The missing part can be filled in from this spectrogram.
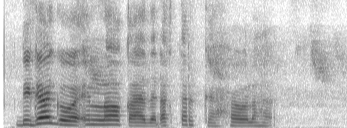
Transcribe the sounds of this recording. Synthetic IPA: d̪ɪɣaːɣɐwɑːʔɪnlɔːqɑːðɛɖɑqt̪ʰɐrkʰɐħɔːlɐɦɐ

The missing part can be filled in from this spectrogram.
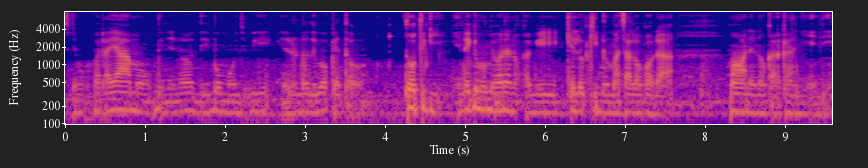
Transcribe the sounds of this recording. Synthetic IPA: sdimokɔkatajamɔbinedɔd̪ɪbomoɲd͡ʒoɡikeneodod̪ɪbɔkɛt̪ɔ̰ | t̪ot̪ɡikendeɡɪmomɪwanɛnɔkaɡɪkelokidoma̰t͡ʃalɔɡɔda̰ | mawanɛnɔka̰rkaɲɪḛdḭ

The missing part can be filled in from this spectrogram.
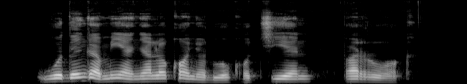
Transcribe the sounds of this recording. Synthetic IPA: wod̪eŋɡamɪaɲalɔkɔɲɔdwɔkʰɔt͡ʃjɛn | paɾʊɔ̰k

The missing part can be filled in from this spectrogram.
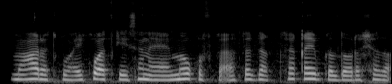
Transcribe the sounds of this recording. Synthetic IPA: mʊʕɑːɾɐd̪kʰʊhɛjkʰʊɐd̪kʰɛjsɐnɐjaːnmɒwqɪfkʰɐ̰ʔɐ̰kʰɐqɛjb̚ɡɐld̪ɔːɾɐʃɐðɐ̰

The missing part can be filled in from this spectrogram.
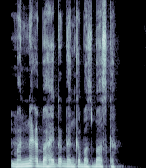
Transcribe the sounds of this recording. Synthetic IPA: manːɛʕbaɦajɗaɗaŋkabas̬baska

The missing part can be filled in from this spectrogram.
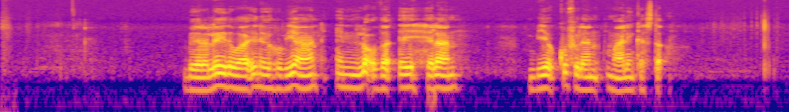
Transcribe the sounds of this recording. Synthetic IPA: bɛːɾɐlɛjðɐwɑːɪnɛjɦʊβɪjaːnɪnlɔʔðɐɛjhɛlaːn | bɪjɐkʰʊfɪlɐnmaːlɪŋkʰɐst̪ʰɐ

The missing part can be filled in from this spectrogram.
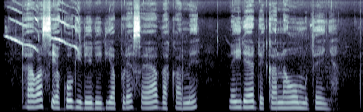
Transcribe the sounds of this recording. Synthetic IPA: daβasiakoɣiɾeɾeɾiapuɾɛsajaðakamɛ | neiɾɛːdɛkanaomoðɛɲa

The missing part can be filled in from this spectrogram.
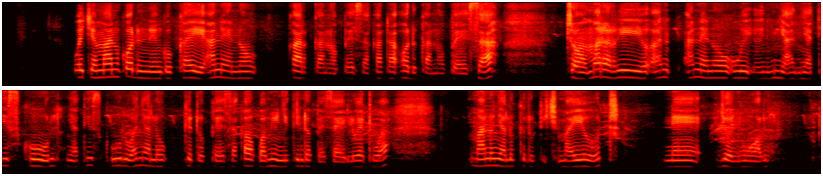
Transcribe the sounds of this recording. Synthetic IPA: wɛt͡ʃɛmankɔdneŋɡokajeanɛnɔ | karkanɔpɛsakataʔɔdkanɔpɛsa | tɔmaɾaɾɪjɔanɛnɔɲaɲat̪iskʰulɲat̪iskulwaɲalɔ | ketopɛsakaɔkwamɪoɲit̪indɔpɛsaɛlwɛtwa | manɔɲalokelotit͡ʃmajot | nɛd͡ʒɔɲwɔl

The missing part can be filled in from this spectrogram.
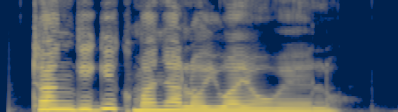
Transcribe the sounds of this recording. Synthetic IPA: taŋɡɪɡɪkmaɲalɔjwajɔwɛlɔ

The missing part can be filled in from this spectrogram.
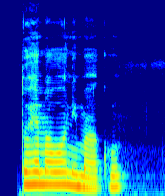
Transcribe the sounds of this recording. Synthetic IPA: t̪oɦɛmawɔnimaku

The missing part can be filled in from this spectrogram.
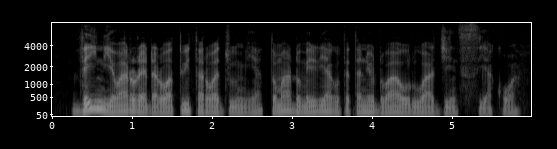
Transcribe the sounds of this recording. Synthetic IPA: ðeiniɔwaɾoɾɛːdaɾwatwitaɾwad͡ʒumiatomaːdomeɾeɾiaɣotɛtaneodowaoɾuwad͡ʒinssiakwa

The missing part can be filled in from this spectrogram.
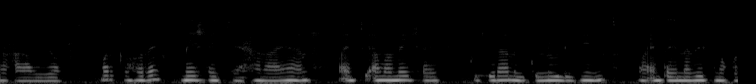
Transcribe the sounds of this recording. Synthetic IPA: ɐʕɑːβɪjɔ | mɐrkʰɐɦɔɾɛ | mɛːʃɛjsɛːħɐnaːjaːnwɑ̰ːɪnt̪ʰʔɐmɐmɛːʃɐj | kʰʊt͡ʃɪɾaːnwɛjkʰʊnɔːljɪɦiːn | wɑːʔɪnt̪ʰɛjnɐðiːfnɔqɔ

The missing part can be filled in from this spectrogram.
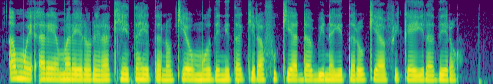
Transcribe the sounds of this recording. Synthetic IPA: amwɛʔaɾeamaɾɛɾɔɾeɾakehetahetanɔkjaomoðenetakeɾafukeadabinaɣetaɾokjaːfɾikaaiɾaðeɾɔ

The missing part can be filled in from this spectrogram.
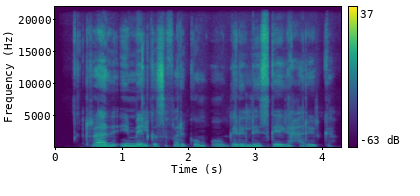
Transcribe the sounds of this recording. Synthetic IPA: raːðḭʔiːmɛjlkʰɐsɐfɐɾɪkʰɔmɔːɡɐɾɪliːskʰɛjɣɐħɑɾiːrkʰɐ

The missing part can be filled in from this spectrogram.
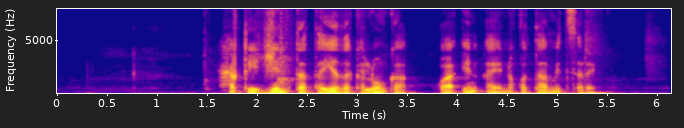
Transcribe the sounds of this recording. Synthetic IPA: ħɑqiːt͡ʃɪnt̪ʰɐt̪ʰɐjɐðɐkʰɐluːŋkʰɐ̰wɑːʔɪnɛjnɔqɔt̪ʰaːmɪd̪sɐɾɛ̰

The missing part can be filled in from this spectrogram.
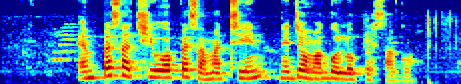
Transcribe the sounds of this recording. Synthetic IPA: ɛmpɛsat͡ʃiwɔpɛsamatʰɪnːɛd͡ʒɔmaɡolopɛsaɡɔ

